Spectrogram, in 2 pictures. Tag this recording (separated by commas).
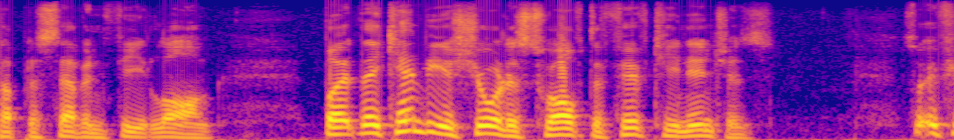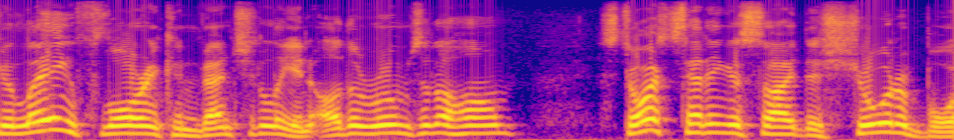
Speech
